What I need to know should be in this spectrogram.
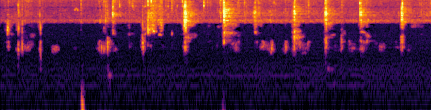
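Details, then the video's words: Cat eating wet food indoors: sharp, moist clicking smacks and squishy chews at an uneven pace, about two to three a second, with an occasional soft low thump in a quiet room. "貓貓吞吃天地：貓吃濕糧聲音 CAT EATING SOUND"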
